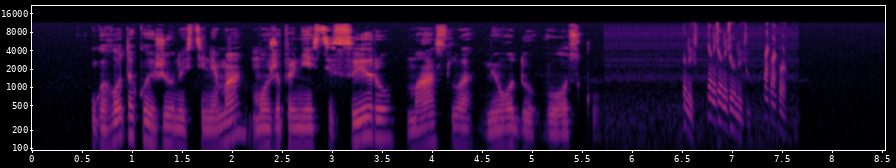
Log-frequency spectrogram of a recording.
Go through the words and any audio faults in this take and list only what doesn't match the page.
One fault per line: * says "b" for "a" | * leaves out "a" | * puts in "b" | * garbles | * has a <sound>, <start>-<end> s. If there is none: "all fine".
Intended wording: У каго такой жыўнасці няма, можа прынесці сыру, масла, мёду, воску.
* has a chirp, 6.5-7.6 s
